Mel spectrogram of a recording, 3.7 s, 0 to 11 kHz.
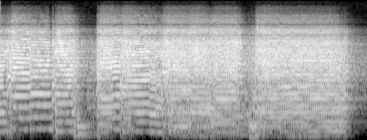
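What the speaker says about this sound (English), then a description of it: "So the ML1X delivered exactly what I wanted it to deliver. It's got those big bridge humbucker rock tones." A Chapman ML1X electric guitar on its bridge humbucker plays a loud distorted rock riff. Chugging palm-muted chords and ringing sustained chords come close-up in a quick burst, with no talking.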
